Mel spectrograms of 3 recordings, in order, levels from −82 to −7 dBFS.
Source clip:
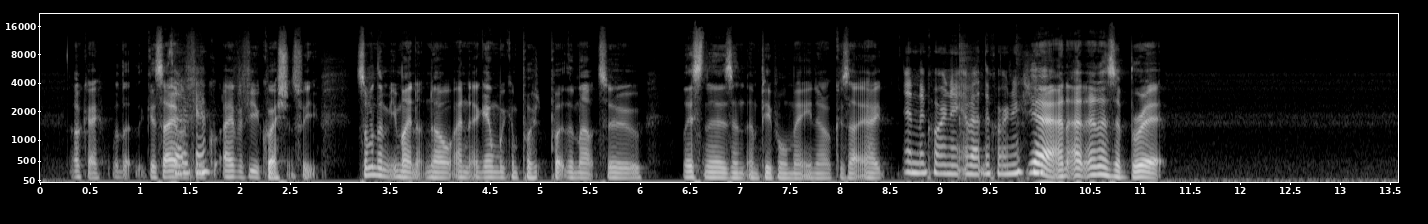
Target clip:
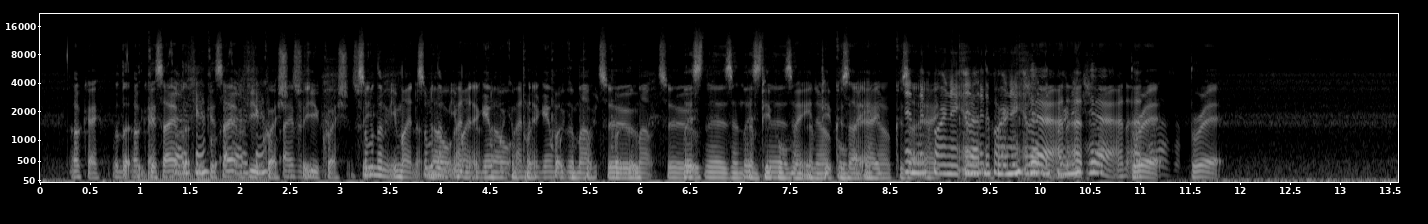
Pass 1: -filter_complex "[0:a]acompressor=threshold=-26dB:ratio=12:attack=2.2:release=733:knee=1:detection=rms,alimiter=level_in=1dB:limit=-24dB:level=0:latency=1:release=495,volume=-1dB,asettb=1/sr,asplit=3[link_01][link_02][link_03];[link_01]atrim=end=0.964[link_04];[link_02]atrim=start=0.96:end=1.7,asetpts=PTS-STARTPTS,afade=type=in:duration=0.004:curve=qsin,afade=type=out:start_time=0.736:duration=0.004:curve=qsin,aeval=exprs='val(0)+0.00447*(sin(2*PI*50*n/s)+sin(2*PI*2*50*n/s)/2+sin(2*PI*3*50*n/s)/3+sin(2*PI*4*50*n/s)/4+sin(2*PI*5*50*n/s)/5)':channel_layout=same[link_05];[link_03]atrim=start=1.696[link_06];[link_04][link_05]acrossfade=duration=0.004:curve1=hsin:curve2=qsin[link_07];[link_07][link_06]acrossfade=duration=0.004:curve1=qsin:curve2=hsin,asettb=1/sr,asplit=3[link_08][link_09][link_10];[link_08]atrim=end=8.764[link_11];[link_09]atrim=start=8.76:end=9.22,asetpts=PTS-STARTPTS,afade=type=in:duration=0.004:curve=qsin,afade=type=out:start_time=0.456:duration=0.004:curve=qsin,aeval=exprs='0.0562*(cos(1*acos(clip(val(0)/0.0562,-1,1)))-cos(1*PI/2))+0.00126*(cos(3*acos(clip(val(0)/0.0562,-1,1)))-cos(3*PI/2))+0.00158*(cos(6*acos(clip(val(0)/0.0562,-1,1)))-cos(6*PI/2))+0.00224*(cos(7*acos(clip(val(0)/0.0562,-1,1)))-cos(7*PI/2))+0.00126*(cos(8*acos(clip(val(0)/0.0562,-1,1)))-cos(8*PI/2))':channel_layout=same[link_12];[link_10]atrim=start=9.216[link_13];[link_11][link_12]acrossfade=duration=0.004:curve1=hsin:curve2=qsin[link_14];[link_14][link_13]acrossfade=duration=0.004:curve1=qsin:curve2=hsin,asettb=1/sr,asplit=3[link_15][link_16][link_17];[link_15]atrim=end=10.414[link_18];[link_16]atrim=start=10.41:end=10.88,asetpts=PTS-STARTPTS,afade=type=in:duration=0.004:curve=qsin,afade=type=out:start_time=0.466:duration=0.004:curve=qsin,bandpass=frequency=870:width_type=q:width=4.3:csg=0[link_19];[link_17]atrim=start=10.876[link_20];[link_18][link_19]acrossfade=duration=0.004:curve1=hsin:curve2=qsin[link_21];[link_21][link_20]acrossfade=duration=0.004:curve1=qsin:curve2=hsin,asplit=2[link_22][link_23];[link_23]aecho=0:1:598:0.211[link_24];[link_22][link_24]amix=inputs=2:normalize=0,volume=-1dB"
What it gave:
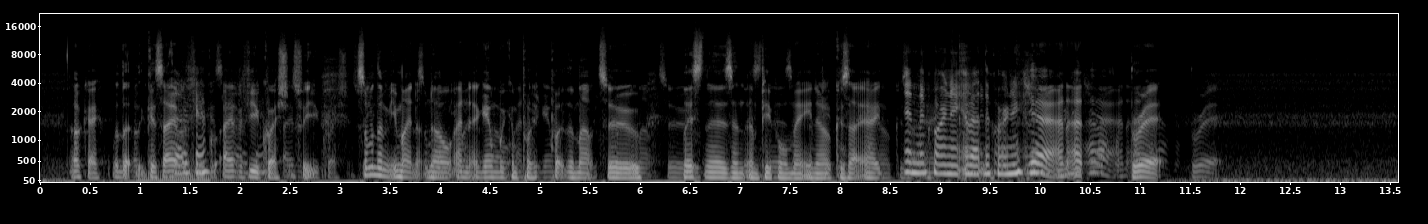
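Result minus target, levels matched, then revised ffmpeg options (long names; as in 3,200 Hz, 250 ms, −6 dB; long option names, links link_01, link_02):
echo-to-direct −11 dB
-filter_complex "[0:a]acompressor=threshold=-26dB:ratio=12:attack=2.2:release=733:knee=1:detection=rms,alimiter=level_in=1dB:limit=-24dB:level=0:latency=1:release=495,volume=-1dB,asettb=1/sr,asplit=3[link_01][link_02][link_03];[link_01]atrim=end=0.964[link_04];[link_02]atrim=start=0.96:end=1.7,asetpts=PTS-STARTPTS,afade=type=in:duration=0.004:curve=qsin,afade=type=out:start_time=0.736:duration=0.004:curve=qsin,aeval=exprs='val(0)+0.00447*(sin(2*PI*50*n/s)+sin(2*PI*2*50*n/s)/2+sin(2*PI*3*50*n/s)/3+sin(2*PI*4*50*n/s)/4+sin(2*PI*5*50*n/s)/5)':channel_layout=same[link_05];[link_03]atrim=start=1.696[link_06];[link_04][link_05]acrossfade=duration=0.004:curve1=hsin:curve2=qsin[link_07];[link_07][link_06]acrossfade=duration=0.004:curve1=qsin:curve2=hsin,asettb=1/sr,asplit=3[link_08][link_09][link_10];[link_08]atrim=end=8.764[link_11];[link_09]atrim=start=8.76:end=9.22,asetpts=PTS-STARTPTS,afade=type=in:duration=0.004:curve=qsin,afade=type=out:start_time=0.456:duration=0.004:curve=qsin,aeval=exprs='0.0562*(cos(1*acos(clip(val(0)/0.0562,-1,1)))-cos(1*PI/2))+0.00126*(cos(3*acos(clip(val(0)/0.0562,-1,1)))-cos(3*PI/2))+0.00158*(cos(6*acos(clip(val(0)/0.0562,-1,1)))-cos(6*PI/2))+0.00224*(cos(7*acos(clip(val(0)/0.0562,-1,1)))-cos(7*PI/2))+0.00126*(cos(8*acos(clip(val(0)/0.0562,-1,1)))-cos(8*PI/2))':channel_layout=same[link_12];[link_10]atrim=start=9.216[link_13];[link_11][link_12]acrossfade=duration=0.004:curve1=hsin:curve2=qsin[link_14];[link_14][link_13]acrossfade=duration=0.004:curve1=qsin:curve2=hsin,asettb=1/sr,asplit=3[link_15][link_16][link_17];[link_15]atrim=end=10.414[link_18];[link_16]atrim=start=10.41:end=10.88,asetpts=PTS-STARTPTS,afade=type=in:duration=0.004:curve=qsin,afade=type=out:start_time=0.466:duration=0.004:curve=qsin,bandpass=frequency=870:width_type=q:width=4.3:csg=0[link_19];[link_17]atrim=start=10.876[link_20];[link_18][link_19]acrossfade=duration=0.004:curve1=hsin:curve2=qsin[link_21];[link_21][link_20]acrossfade=duration=0.004:curve1=qsin:curve2=hsin,asplit=2[link_22][link_23];[link_23]aecho=0:1:598:0.75[link_24];[link_22][link_24]amix=inputs=2:normalize=0,volume=-1dB"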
